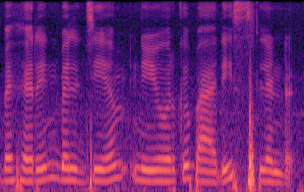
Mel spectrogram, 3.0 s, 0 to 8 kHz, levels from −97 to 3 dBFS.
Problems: none marked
